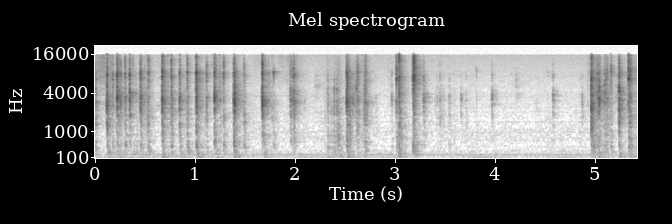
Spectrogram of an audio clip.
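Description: Fingertips press the keys of a full-size black and silver plastic desktop keyboard with a hollow housing, making rapid, bright clicking typing taps. The taps come in quick bursts, thin out to a few soft clicks in a lull near the end, then pick back up. A faint steady low hum runs underneath.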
